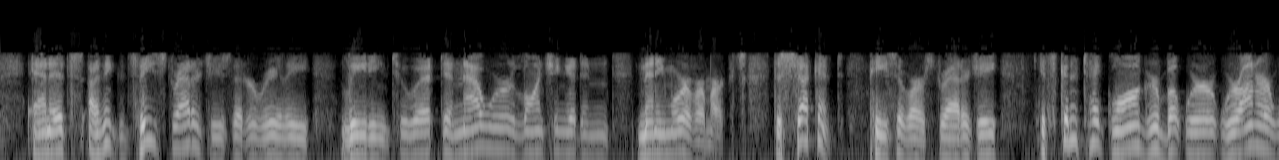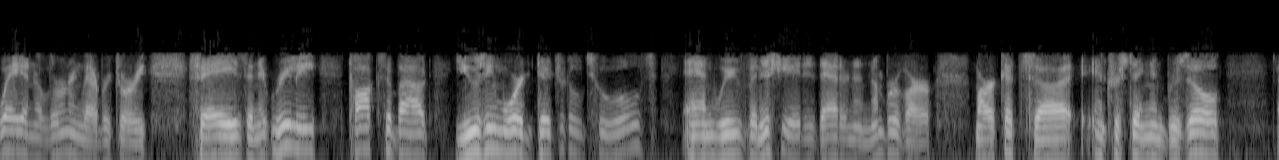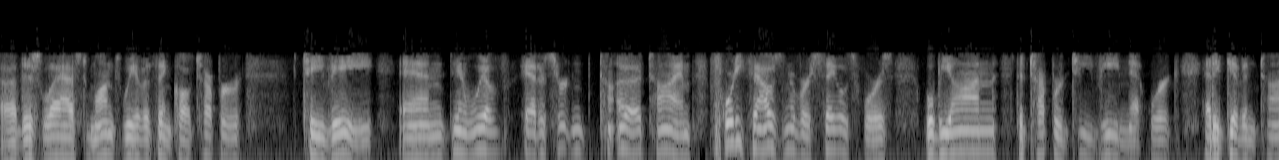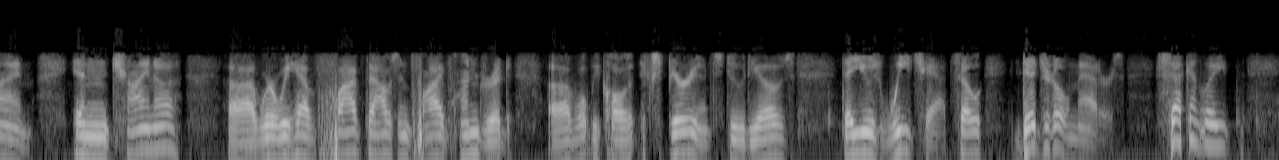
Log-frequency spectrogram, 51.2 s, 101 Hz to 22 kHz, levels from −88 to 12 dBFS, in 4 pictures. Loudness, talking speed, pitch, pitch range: -27 LUFS, 150 wpm, 125 Hz, 110-140 Hz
